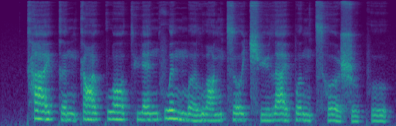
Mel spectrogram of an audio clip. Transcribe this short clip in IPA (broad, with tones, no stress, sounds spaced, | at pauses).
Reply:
kʰ a˥˨ ɪ̯ k ə˨˩ n k ɑ˥˨ ʊ̯ k w ɔ˥˨ t̪ʰ ɥ ɛ˨˦ n f w ə˥˨ n m ɤ˨˩ l w ɑ˨˦ ŋ t͡s o˦ ʊ̯ t͡ɕʰ y˨˦ l a˥˨ ɪ̯ p ɤ˥˨ ŋ t͡sʰ o˥˨ ʊ̯ ʂ u˨˦ pʰ u˥˨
